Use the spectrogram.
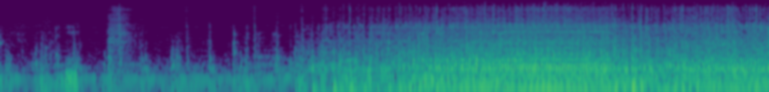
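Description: A sewing machine runs while finishing the last small quilt blocks, first in a few short stops and taps, then settling into a steady, continuous hum that grows louder and holds near the end.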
